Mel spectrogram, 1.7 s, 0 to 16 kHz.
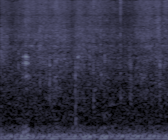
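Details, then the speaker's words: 2004 Chevrolet Silverado idling, steering turned, after replacing the control valve inside the power steering pump that previously whined on turning; low, soft idle rumble with no whine or squeal even at full lock; pump quiet and healthy. "in here this trucks is idling before you you know I turn it you hear that 10 the end of the I mean even there it's not making a squeal"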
